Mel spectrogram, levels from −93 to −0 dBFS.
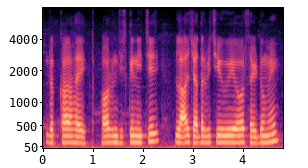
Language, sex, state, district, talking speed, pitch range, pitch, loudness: Hindi, male, Uttar Pradesh, Lucknow, 150 wpm, 135-145 Hz, 145 Hz, -14 LUFS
